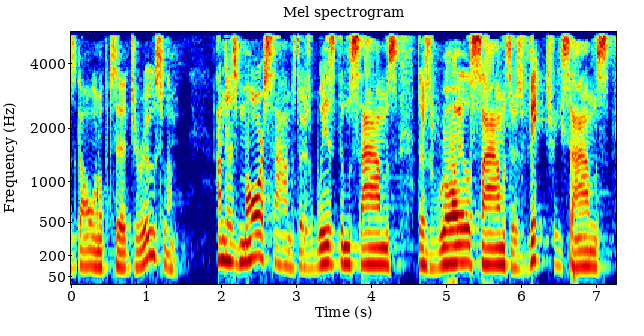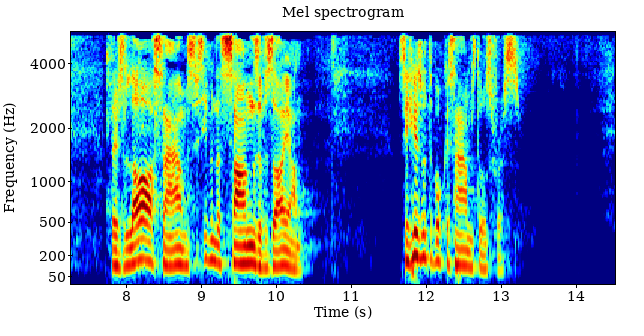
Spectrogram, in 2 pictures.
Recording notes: Recorded live in Liberty Church in 2019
